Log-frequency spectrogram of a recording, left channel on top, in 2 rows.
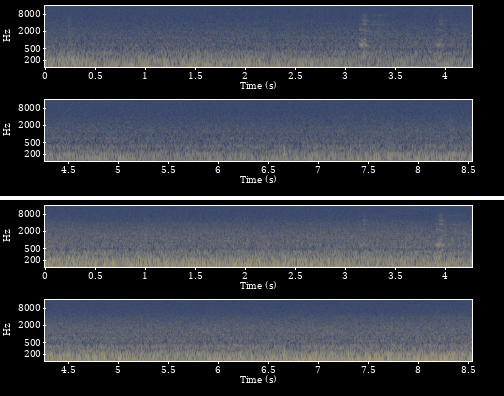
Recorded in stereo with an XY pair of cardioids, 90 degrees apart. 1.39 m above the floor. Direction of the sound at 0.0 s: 70° right.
